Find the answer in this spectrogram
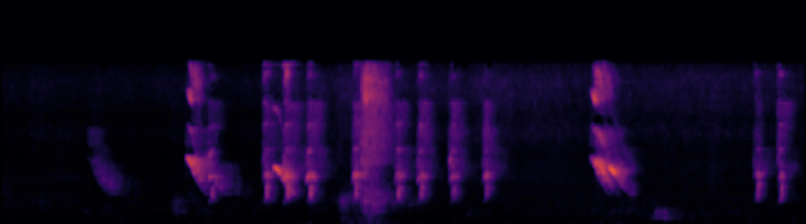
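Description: Small birds chirping: high chirps that slide downward, about four of them spaced out, with runs of short quick chirps in between. A brief rustle a little under three seconds in.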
